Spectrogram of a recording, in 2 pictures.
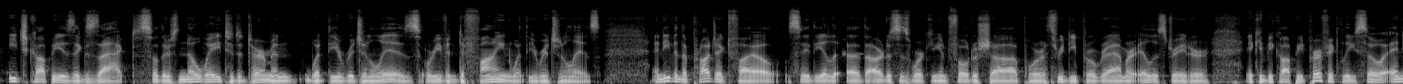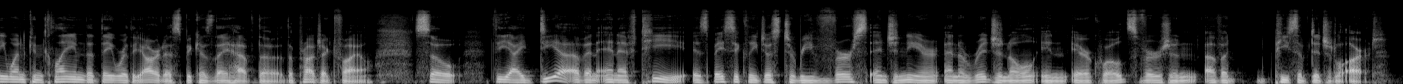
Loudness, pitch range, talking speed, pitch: -19 LUFS, 85-105 Hz, 185 wpm, 95 Hz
